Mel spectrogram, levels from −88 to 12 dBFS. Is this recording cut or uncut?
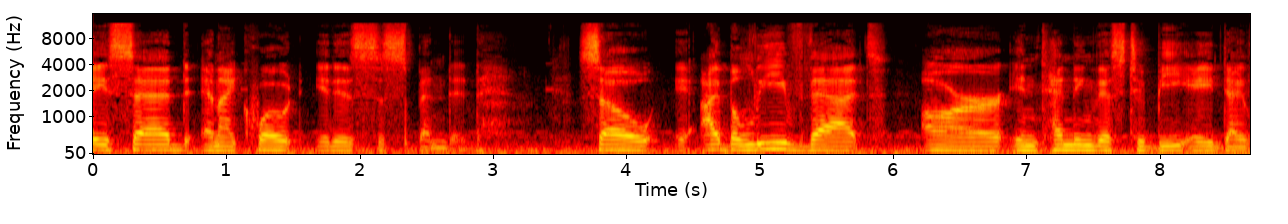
cut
